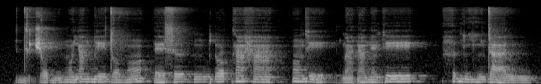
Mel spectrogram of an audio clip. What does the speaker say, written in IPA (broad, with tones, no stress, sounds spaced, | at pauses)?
d ɨ˨ t͡ʃ ɔ˨ b ĩ˧ ŋ ɔ̃˧ j ã˦ ɡ͡b eː˧ d ɔ˨ v ɔ̃˦ | ɛ˨˦ s ə˦ | ŋ u˧ ɗ ɔ˦ k ã˦ h ã˧ | ɔ̃˦ ɡ e˨ | ɡ͡b ã˨ ɗ ã˧ n ɛ̃˦ k eː˦ | h ə˦ ɡ ĩ˨ ɣ ĩ˦ d aː˨ l u˨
